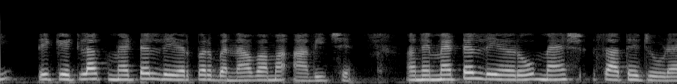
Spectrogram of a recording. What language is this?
Gujarati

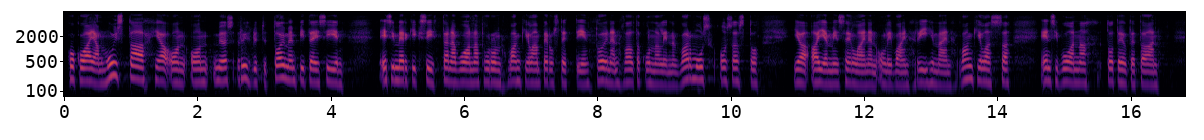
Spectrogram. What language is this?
Finnish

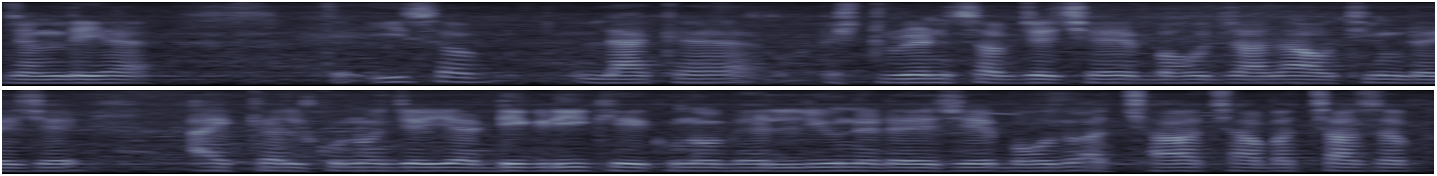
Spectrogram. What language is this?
Maithili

